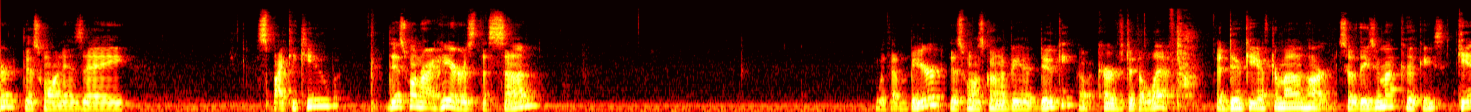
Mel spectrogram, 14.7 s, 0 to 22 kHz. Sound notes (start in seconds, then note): 11.8 scoffs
